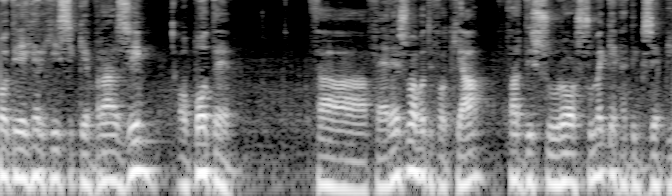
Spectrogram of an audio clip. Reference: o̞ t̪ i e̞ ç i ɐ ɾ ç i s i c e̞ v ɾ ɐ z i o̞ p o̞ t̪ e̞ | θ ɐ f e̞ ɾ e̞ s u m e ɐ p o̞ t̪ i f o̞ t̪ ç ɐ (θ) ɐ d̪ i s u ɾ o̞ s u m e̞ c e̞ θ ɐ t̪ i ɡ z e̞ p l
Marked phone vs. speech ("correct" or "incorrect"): correct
